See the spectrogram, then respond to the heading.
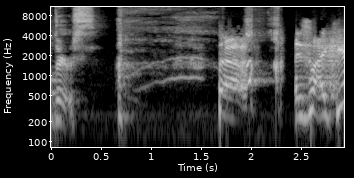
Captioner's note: laughs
